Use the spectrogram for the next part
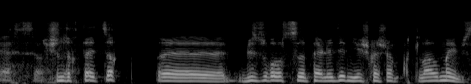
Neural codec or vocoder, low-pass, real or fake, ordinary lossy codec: codec, 16 kHz, 4.8 kbps, FACodec; none; fake; none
